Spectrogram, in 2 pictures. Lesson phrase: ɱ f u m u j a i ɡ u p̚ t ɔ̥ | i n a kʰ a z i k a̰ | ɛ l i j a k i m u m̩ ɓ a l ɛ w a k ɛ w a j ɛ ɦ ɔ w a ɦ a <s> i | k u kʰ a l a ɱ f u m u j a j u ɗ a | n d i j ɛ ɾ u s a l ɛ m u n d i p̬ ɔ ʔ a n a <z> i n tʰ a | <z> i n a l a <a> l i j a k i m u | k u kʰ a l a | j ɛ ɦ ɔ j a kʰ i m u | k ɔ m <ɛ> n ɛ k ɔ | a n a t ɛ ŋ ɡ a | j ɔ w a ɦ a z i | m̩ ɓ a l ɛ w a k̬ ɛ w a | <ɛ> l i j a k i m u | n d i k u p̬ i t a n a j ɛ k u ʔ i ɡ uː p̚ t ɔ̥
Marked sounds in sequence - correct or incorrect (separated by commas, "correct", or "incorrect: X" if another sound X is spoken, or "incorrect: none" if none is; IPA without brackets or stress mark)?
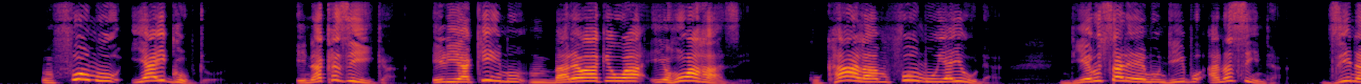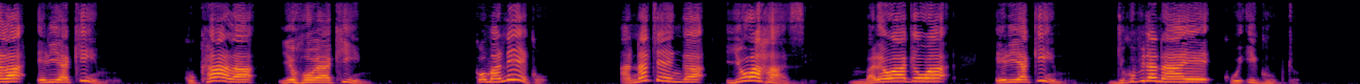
incorrect: z, incorrect: s, incorrect: d͡z, incorrect: ɛ, incorrect: a, correct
